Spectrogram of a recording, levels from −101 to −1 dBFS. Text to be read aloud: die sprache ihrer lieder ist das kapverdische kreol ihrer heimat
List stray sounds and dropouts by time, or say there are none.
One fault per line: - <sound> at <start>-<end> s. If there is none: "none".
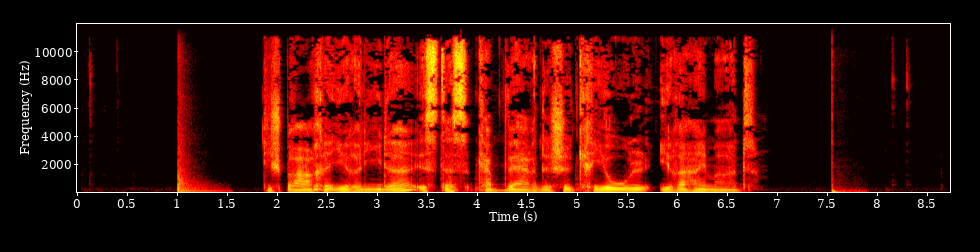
- thud at 1.0-1.6 s
- thud at 7.5-7.9 s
